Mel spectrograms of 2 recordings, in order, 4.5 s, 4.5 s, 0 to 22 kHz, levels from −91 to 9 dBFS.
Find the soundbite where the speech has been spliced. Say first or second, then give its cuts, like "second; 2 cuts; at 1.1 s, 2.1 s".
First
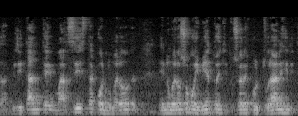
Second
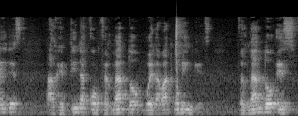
first; 1 cut; at 2.4 s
